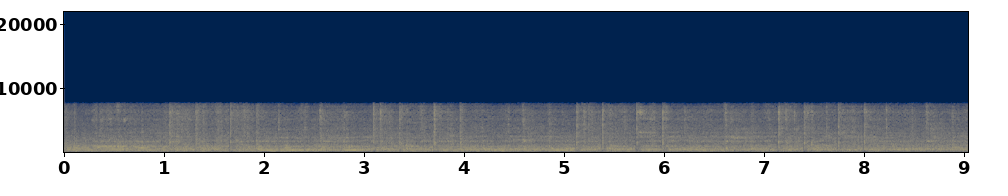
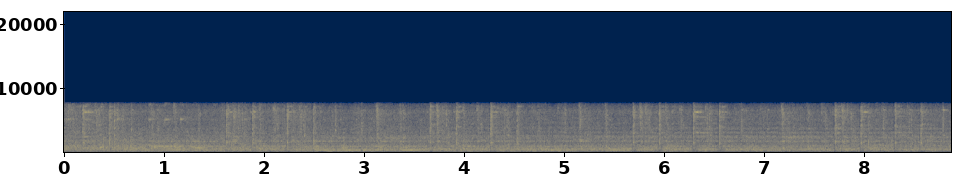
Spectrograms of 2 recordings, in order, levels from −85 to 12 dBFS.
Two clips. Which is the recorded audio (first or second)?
second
